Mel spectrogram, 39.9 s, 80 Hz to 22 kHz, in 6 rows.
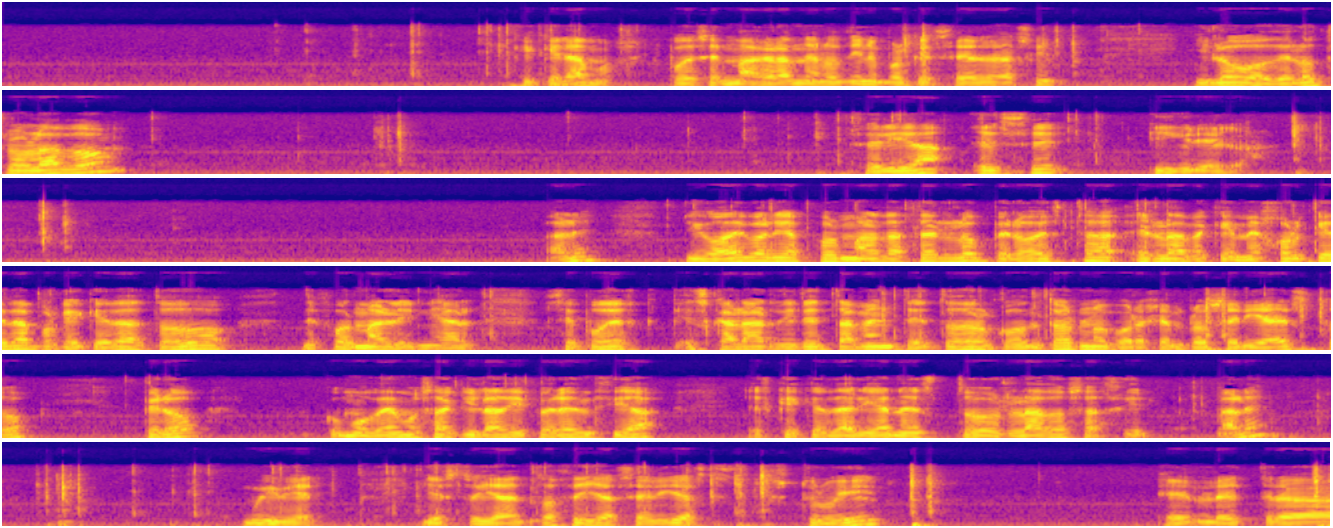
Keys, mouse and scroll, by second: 2.1 shift+middle click, 3.0 shift+middle click, 4.6 a, 5.2 b, 8.6 b, 10.9 shift+middle click, 11.8 shift+middle click, 13.2 s, 17.6 shift+middle click, 18.9 shift+middle click, 20.1 shift+middle click, 22.3 shift+middle click, 24.1 alt+right click, 25.0 shift+middle click, 26.1 e, 28.9 shift+middle click, 33.0 ctrl+z, 33.5 ctrl+z, 34.3 shift+middle click, 35.1 middle click, 35.5 middle click, 36.2 middle click, 36.6 a, 37.0 a, 37.9 e.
